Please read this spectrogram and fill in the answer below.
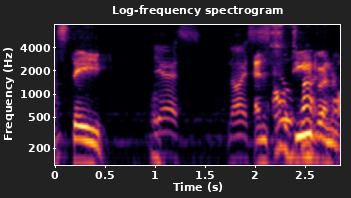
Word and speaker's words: Stephen: And Oh, Stephen wow. rhymes with 7, so.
